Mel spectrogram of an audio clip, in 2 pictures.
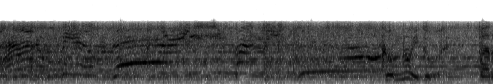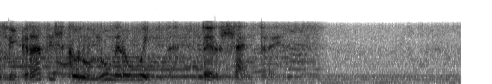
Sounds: speech, music

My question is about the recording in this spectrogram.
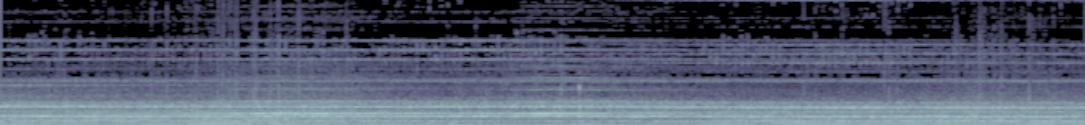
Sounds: music, ambient music, electronic music

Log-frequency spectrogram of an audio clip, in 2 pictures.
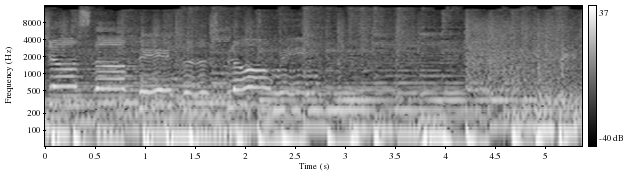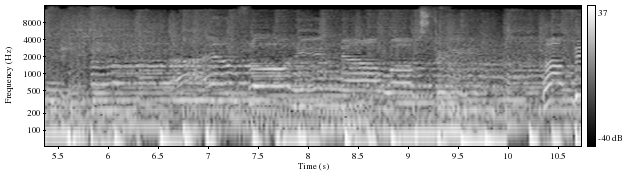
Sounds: music

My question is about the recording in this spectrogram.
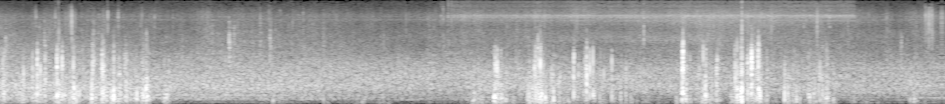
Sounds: wind noise (microphone), wind

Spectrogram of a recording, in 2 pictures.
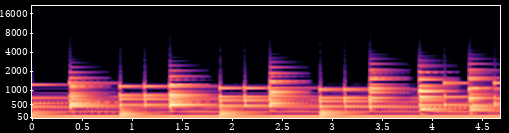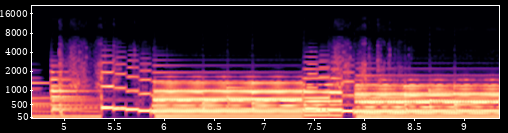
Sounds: music, sound effect

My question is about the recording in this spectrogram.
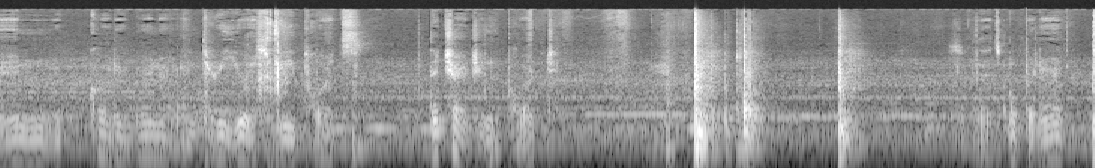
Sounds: speech

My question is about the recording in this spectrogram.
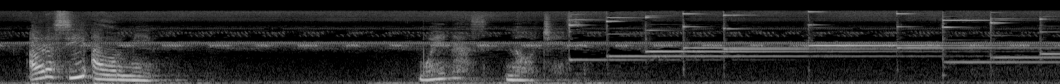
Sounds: music, speech

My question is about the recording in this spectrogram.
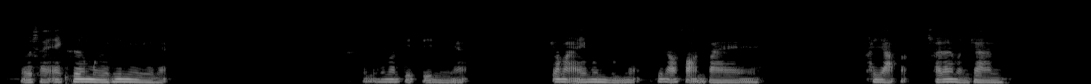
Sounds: speech

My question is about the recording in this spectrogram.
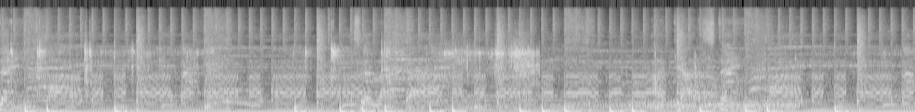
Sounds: music, speech, skateboard

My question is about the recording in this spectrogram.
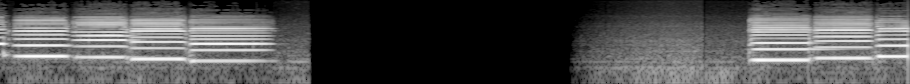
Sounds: music, musical instrument, fiddle

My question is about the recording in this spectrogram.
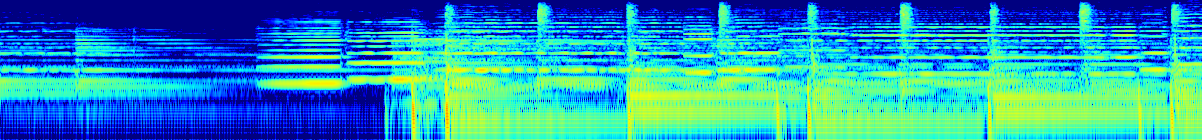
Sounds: musical instrument, fiddle, music

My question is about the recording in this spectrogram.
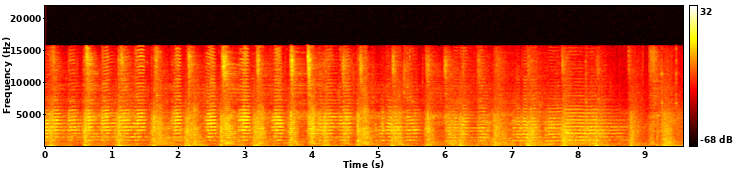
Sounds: people marching

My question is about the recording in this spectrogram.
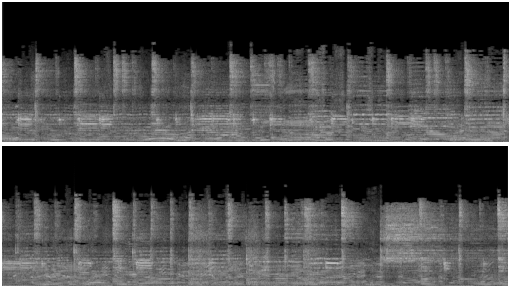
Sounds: speech, music

